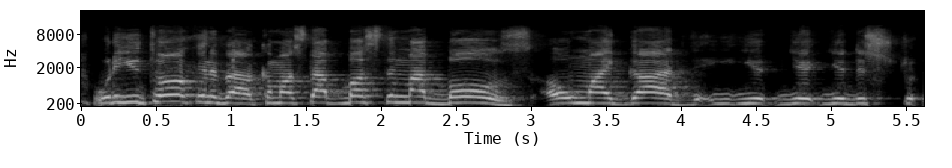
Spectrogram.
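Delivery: bust his chops, New York style; New York accent. Shown as a demonstration. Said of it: "Ah, that's kinda New York".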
